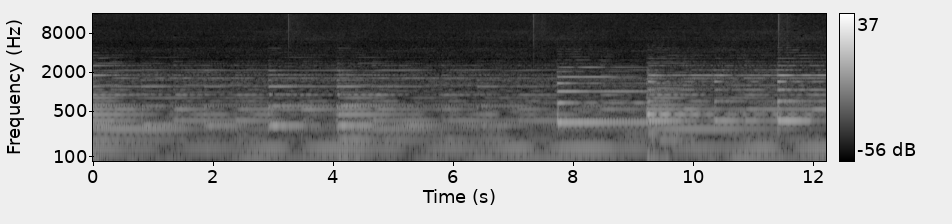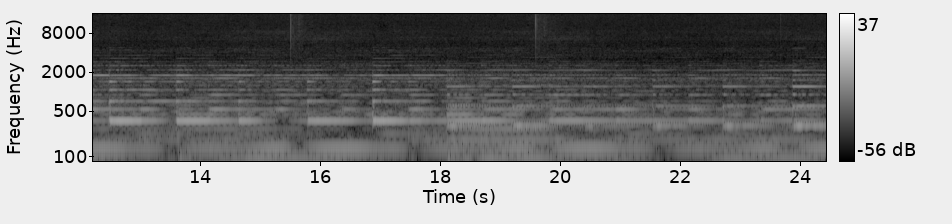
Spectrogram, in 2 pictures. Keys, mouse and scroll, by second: 0.2 shift+click, 0.5 shift+click, 1.4 shift+click, 2.0 scroll up 1, 2.4-3.0 shift+middle drag, 3.0 shift+click, 4.4 shift+click, 5.1 ctrl+click, 6.3 shift+d, 7.6-8.0 middle drag, 8.0 s, 9.5 shift+d, 10.8 s, 11.5 scroll down 2, 11.8-12.5 middle drag, 12.7-14.4 middle drag, 14.4 shift+d, 15.6 s, 16.6 click, 16.8 scroll down 1, 17.0-19.7 middle drag, 19.7 click, 21.9-22.5 scroll down 1, 22.5-23.5 middle drag, 23.5 click.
